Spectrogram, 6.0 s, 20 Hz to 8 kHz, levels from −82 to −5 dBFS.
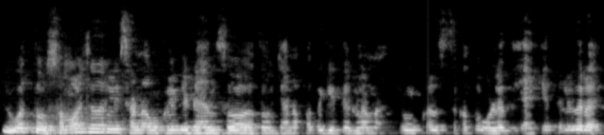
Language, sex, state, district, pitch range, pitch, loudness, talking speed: Kannada, male, Karnataka, Shimoga, 160-175 Hz, 170 Hz, -17 LUFS, 150 wpm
